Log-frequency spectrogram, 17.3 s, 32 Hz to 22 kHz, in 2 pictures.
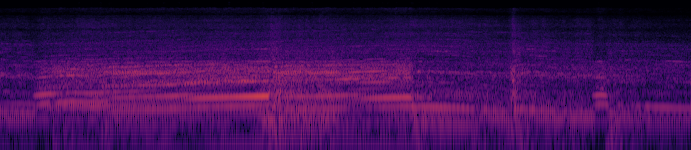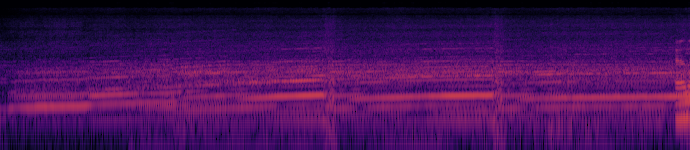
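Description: Race car in the rFactor 2 sim at Interlagos, its engine droning steadily and loud throughout, rising and falling with revs through gear changes and bumpy sections, with no voices.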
